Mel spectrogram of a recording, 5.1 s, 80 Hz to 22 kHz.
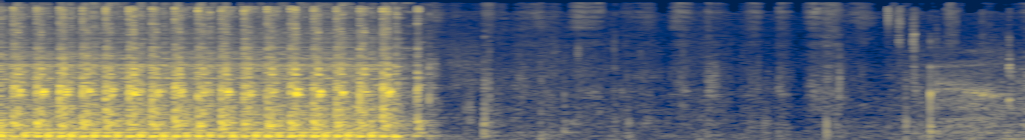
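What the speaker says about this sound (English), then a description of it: "And now we can top stitch that at 1/8 of an inch." A domestic sewing machine runs steadily for about two seconds, top stitching a handbag at one-eighth inch, its rapid mechanical chatter stopping abruptly and leaving quiet handling noises.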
